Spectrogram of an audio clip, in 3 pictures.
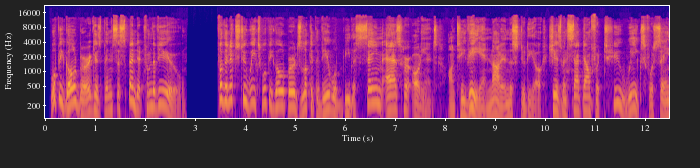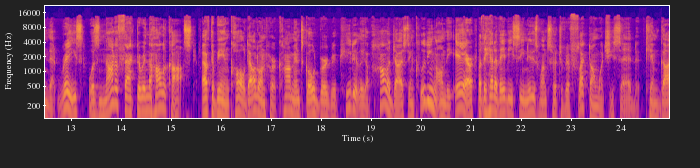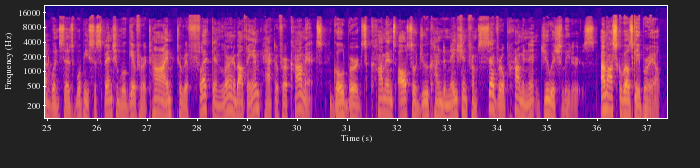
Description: Intro+voicer on Whoopi Goldberg's suspension over Holocaust remarks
